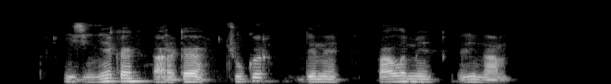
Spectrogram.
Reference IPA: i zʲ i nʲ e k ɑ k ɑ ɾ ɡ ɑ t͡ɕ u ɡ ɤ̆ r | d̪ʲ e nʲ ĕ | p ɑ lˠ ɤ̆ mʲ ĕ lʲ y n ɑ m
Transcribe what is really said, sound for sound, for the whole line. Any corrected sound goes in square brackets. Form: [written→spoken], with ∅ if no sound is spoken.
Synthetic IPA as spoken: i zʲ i nʲ e k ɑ k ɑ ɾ ɡ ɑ t͡ɕ u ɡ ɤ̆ r | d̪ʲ e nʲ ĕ | p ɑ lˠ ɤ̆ mʲ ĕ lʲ [y→i] n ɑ m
